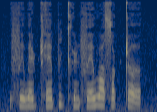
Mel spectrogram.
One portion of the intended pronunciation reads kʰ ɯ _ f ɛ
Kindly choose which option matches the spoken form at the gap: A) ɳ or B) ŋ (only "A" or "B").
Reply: A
